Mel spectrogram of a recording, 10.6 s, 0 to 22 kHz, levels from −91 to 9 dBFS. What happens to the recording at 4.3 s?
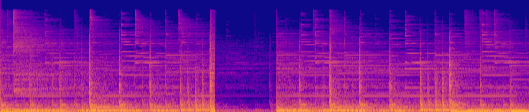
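At 4.28 s the sound drops out abruptly for about 1.24 s, until 5.52 s. This is an audio dropout to a faint residue. Only a faint sound remains, roughly 25 dB down, likely from the signal being lost while the path stayed live. On a waveform the envelope collapses to a thin band, and a spectrogram shows a sharp-edged, nearly empty block.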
